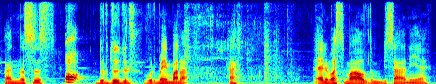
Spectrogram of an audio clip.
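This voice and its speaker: A man giving excited let's-play commentary, gasping and exclaiming as he talks to his viewers and himself. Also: medium pitch, a little slow, faint music behind. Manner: excitable, gasps and shouts at surprises. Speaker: gaming youtuber.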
